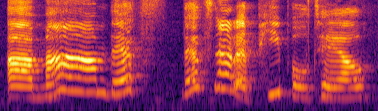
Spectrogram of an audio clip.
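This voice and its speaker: A woman's voice: very high-pitched, lively intonation, slow, pushed and bright, slight background noise, pitched above the performer's own voice, heavily acted. A woman voicing a skeptical little girl in a storybook, with hesitant, emphatic protests. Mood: doubtful. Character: Kristen, skeptical little girl who doubts her new sibling.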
